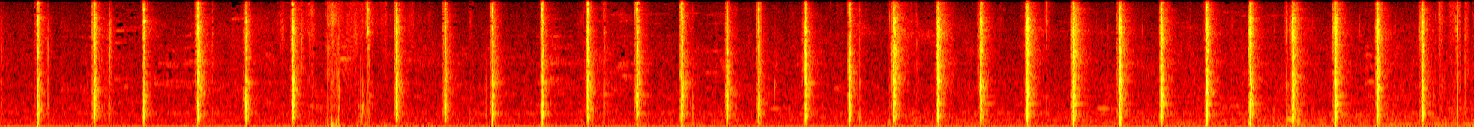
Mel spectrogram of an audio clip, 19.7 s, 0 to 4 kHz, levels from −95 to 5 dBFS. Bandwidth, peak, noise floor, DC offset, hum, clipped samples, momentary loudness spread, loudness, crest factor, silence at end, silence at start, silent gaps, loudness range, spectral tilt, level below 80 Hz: 4 kHz; 0 dBFS; -50 dBFS; 0.3%; none; 0.1%; 18 LU; -18 LUFS; 22 dB; 0.2 s; 0.5 s; none; 5 LU; -8 dB/octave; -42 dBFS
